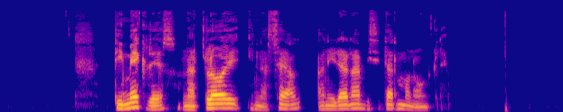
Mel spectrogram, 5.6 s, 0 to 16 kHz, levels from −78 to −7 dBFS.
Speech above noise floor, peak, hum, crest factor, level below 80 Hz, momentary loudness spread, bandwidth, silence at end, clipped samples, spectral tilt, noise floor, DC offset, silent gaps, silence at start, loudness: 56 dB; -2 dBFS; none; 22 dB; -62 dBFS; 14 LU; 11.5 kHz; 1.35 s; under 0.1%; -6 dB/octave; -78 dBFS; under 0.1%; none; 0.75 s; -22 LUFS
